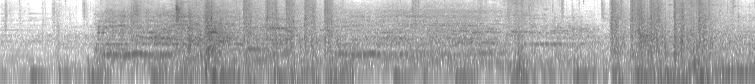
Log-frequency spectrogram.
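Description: Video game gunfire crackles in rapid bursts and scattered shots, rising and falling over several seconds at moderate volume, with a faint voice briefly underneath.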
